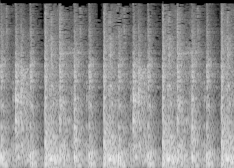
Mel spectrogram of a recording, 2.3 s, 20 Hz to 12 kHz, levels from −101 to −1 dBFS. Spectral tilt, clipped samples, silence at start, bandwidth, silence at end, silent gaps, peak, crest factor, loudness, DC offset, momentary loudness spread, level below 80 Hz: -4.5 dB/octave; under 0.1%; 0 s; 11.5 kHz; 0 s; none; 0 dBFS; 14 dB; -14 LUFS; under 0.1%; 2 LU; -30 dBFS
